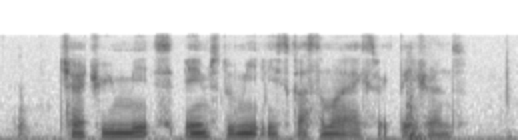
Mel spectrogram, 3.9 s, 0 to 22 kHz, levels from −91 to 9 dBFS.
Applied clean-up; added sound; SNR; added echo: none; Slam / Car; 14 dB; none.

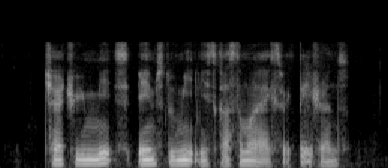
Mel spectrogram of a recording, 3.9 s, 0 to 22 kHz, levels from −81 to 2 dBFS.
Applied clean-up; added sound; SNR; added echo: neural separator model SepFormer DNS4.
